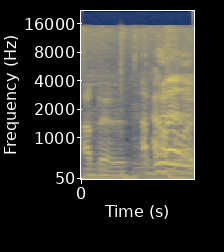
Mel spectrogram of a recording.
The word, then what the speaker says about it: Abel: 2017 Abel is an Ilocano word it's actually pronounced as Abel yes and it's an Ilocano word which means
